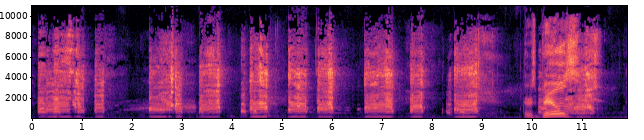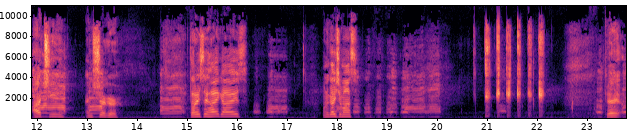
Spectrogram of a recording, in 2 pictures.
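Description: Geese honk loudly and repeatedly close by.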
